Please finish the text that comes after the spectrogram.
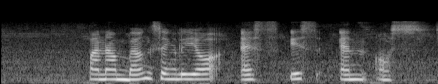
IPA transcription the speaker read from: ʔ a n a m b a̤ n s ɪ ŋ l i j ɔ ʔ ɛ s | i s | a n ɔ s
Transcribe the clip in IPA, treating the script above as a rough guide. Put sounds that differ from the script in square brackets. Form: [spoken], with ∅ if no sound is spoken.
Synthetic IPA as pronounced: [p] a n a m b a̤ [ŋ] s ɪ ŋ l i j ɔ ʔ ɛ s | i s | [ɛ] n ɔ s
